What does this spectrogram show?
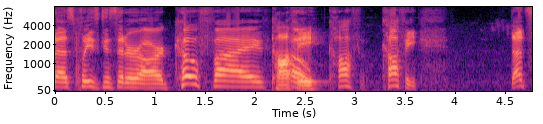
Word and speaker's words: Ko-fi: Coffee. Oh, coffee. That's spelled weird. I don't like it. That's how the Coffee company's... page. For those of you who don't know, coffee is for some reason spelled Ko-Fi.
